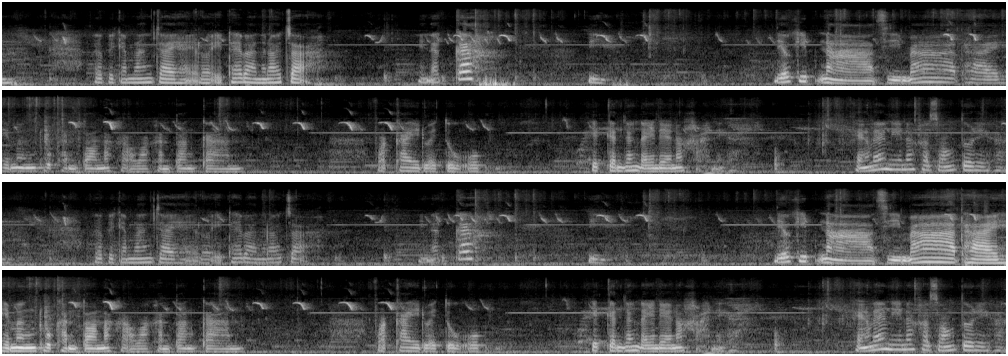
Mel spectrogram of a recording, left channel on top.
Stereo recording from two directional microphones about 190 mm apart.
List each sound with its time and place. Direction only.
0.6 s speech: 10° left (ahead or behind); by 3.1 s 30° left (ahead or behind)
4.3 s speech: 25° left (ahead or behind)
7.7 s speech: 10° left (ahead or behind)
13.5 s speech: 5° left (ahead or behind)
15.9 s speech: 10° left (ahead or behind)
18.5 s speech: 5° left (ahead or behind)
